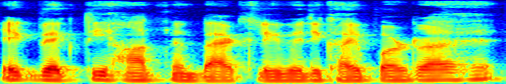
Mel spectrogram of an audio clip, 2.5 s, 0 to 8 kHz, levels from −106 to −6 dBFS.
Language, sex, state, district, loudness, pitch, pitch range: Hindi, male, Jharkhand, Ranchi, -19 LUFS, 90 Hz, 85-100 Hz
